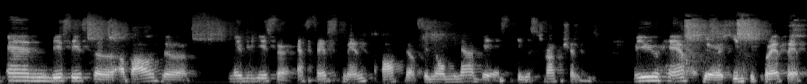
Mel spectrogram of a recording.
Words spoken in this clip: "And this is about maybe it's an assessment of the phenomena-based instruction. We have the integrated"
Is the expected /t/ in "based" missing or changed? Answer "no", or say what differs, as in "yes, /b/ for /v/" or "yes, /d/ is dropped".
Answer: yes, /t/ is dropped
